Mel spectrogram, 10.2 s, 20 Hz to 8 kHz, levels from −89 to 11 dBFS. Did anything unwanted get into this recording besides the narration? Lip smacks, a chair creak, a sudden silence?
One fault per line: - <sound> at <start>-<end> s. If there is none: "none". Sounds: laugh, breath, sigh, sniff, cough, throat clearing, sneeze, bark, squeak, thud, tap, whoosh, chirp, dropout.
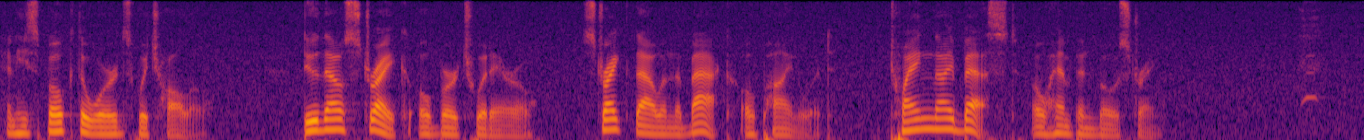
- breath at 9.7-10.0 s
